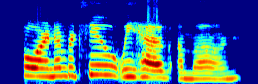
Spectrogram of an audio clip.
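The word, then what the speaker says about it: Amon: number two we have ammon or amman as some people pronounce it amman was an incredible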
